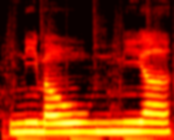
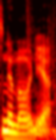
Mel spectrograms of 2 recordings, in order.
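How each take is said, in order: First: The name begins with the sounds of 'Nemo'. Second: The name begins with the sound 'new'. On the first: The name is built from Nemo plus an ending. "maybe you're supposed to pronounce it like Nemo-nia" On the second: The name sounds like the lung illness. "they had to know it's pneumonia"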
